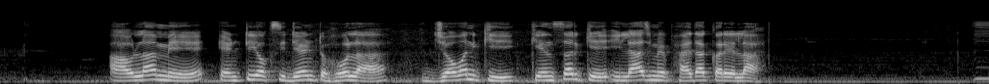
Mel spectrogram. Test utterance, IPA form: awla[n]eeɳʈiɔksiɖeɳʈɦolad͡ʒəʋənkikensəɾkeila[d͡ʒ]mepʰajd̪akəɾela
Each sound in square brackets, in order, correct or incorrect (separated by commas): incorrect, correct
